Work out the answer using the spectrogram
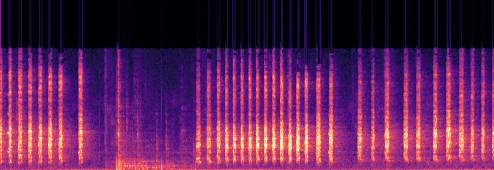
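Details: A Little spiderhunter in full song gives sharp, high chipping notes about twice a second in long runs, with a short break and a faint low hum beneath.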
